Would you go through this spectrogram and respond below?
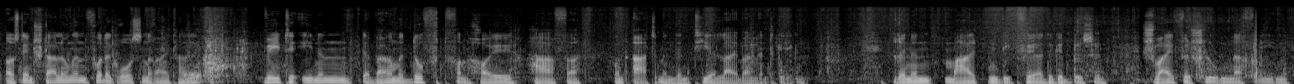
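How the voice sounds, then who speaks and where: A man narrating a crime radio drama in a gravelly, very low voice, as an unhurried storyteller. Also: very noisy. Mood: measured.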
